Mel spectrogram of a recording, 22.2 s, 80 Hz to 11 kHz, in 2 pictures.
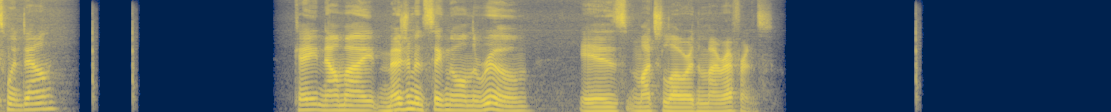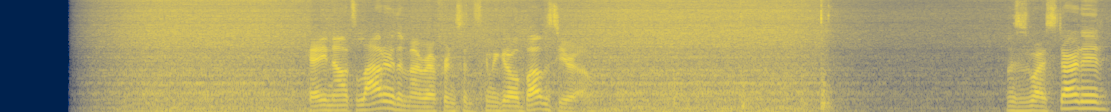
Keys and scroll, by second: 18.3-19.7 typing.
